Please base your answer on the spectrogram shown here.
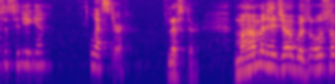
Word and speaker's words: Leicester: are like they're like why is Lester spelled like that but pronounced like Lester do you want to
